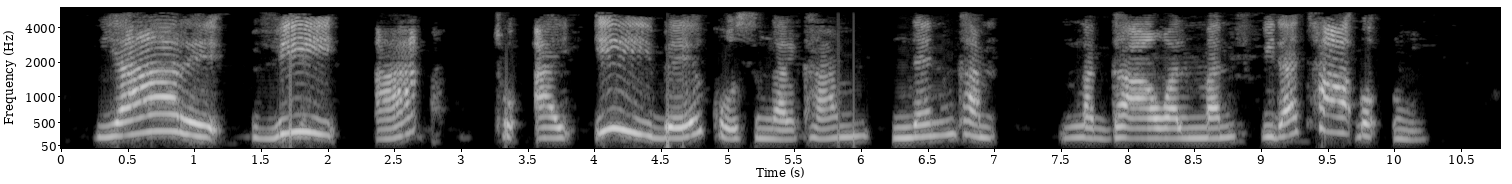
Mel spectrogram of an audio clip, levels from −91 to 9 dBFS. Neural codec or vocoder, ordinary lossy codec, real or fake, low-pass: none; MP3, 48 kbps; real; 5.4 kHz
